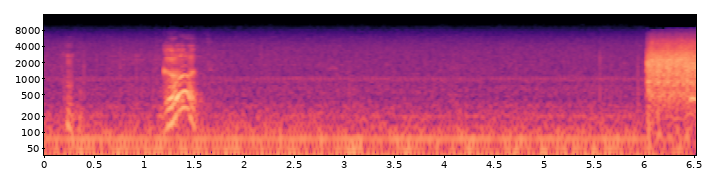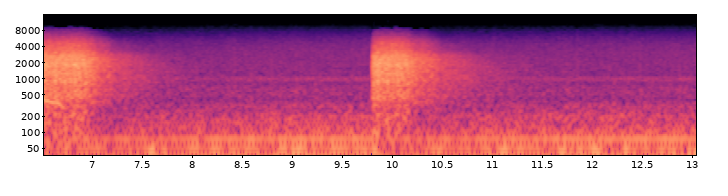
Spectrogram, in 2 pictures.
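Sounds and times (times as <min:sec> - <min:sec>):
gunshots: 0:06.0 - 0:07.8, 0:09.8 - 0:11.1.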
